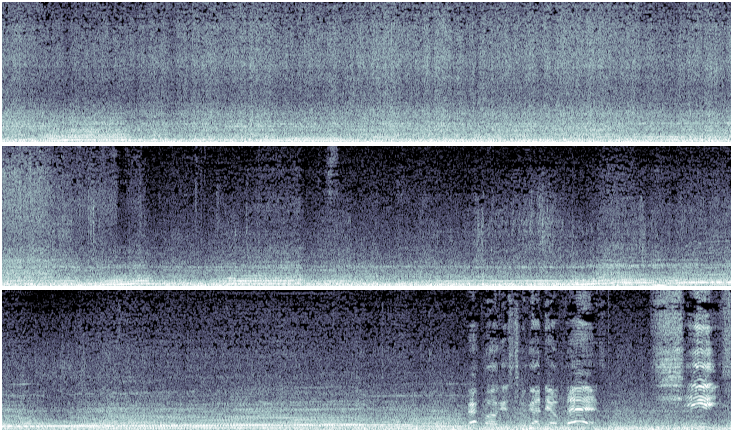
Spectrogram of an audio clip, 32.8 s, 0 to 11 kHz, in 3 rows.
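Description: Supercharged 6.2-litre HEMI V8 of a widebody Dodge Charger Hellcat heard from inside the cabin at highway speed, with road noise underneath. The engine pitch climbs hard under acceleration and drops back several times, then climbs slowly and steadily near the end.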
